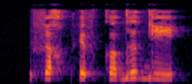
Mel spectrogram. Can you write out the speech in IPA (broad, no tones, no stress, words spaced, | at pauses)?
fiχpʰʏfkoɡɯ ɡi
